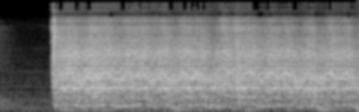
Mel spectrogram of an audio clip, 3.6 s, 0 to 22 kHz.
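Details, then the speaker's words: 1968 Dodge Monaco 500, rebuilt 440 Magnum V8 after 36 years: cranks steadily but never catches; no spark because both 12 V and half-power sides of original fender-mounted ballast resistor were unhooked. "okay so what we found was over there on the side of the fender there's the original ballast resistor one side has 12 volts one has about half power the half power slide wasn't hooked up and neither was the 12 volt"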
